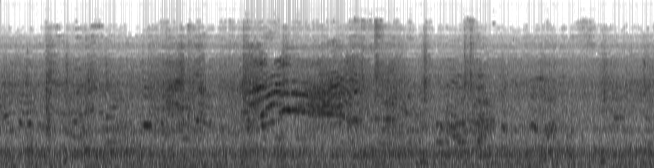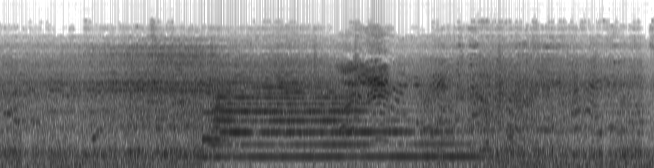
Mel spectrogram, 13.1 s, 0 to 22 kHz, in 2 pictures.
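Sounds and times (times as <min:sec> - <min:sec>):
train rumbling: 0:00.0 - 0:13.0
train horn blast: 0:08.5 - 0:11.6.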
